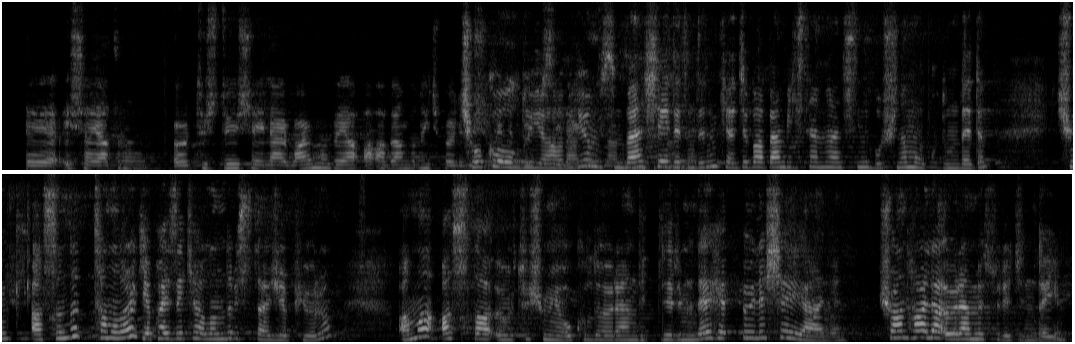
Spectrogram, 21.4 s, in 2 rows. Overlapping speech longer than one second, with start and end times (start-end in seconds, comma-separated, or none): 4.6-7.0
